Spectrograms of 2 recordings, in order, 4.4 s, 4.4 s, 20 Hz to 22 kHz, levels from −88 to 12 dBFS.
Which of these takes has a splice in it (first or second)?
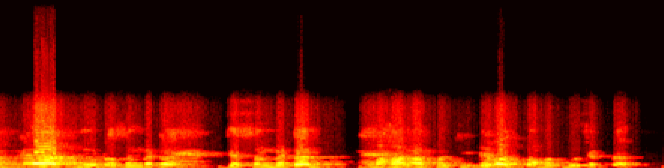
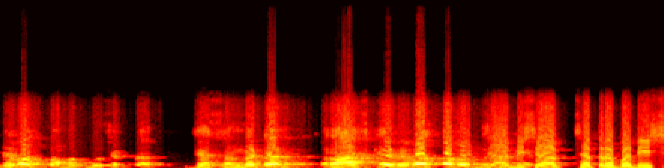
second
